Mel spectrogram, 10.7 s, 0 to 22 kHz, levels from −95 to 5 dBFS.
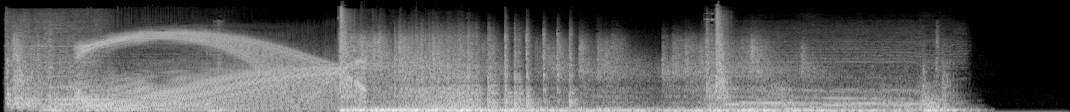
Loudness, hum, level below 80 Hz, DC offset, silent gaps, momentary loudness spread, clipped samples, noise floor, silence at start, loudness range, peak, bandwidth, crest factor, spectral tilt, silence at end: -14 LUFS; none; -16 dBFS; under 0.1%; none; 9 LU; under 0.1%; -77 dBFS; 0.05 s; 5 LU; 0 dBFS; 17 kHz; 12 dB; -4.5 dB/octave; 0.9 s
